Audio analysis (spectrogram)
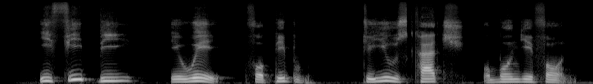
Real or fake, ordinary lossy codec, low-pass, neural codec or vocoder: fake; none; 19.8 kHz; autoencoder, 48 kHz, 32 numbers a frame, DAC-VAE, trained on Japanese speech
